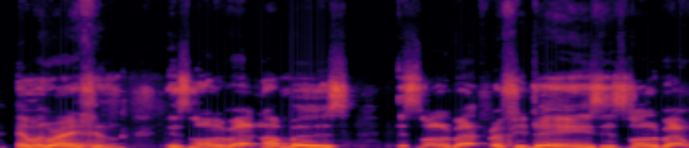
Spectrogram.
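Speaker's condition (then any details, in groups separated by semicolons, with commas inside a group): Cerebral palsy; uses wheelchair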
